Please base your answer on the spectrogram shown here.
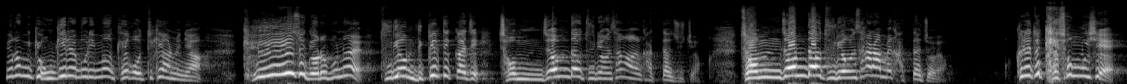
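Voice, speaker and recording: A middle-aged meditation teacher gives a spiritual talk about the mind in a very high, fairly quick voice. She is animated, speaks directly to her listeners, and acts out inner voices.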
